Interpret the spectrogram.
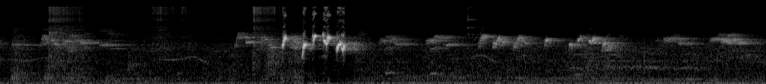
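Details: Red-whiskered bulbul, praised as loud and golden-voiced, singing in the southern Thai master song style: short warbled phrases, then a bright burst of rapid, sharp notes at midpoint, followed by softer rising whistled phrases with other chirps behind.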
